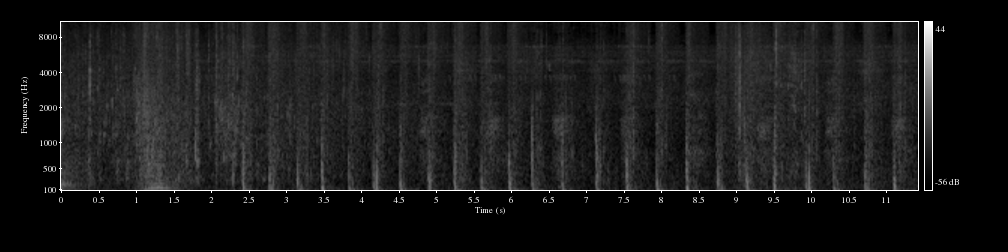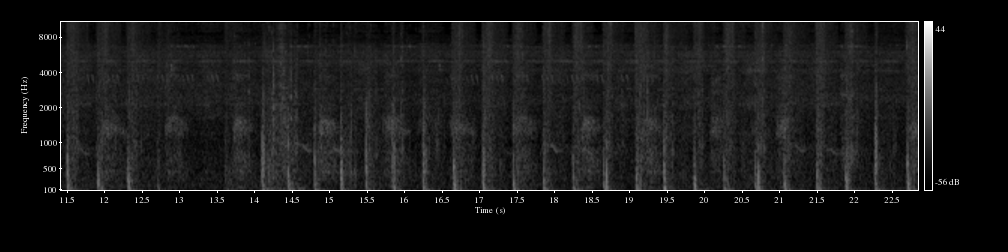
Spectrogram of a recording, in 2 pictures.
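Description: Footsteps thud steadily on grass and dirt.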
